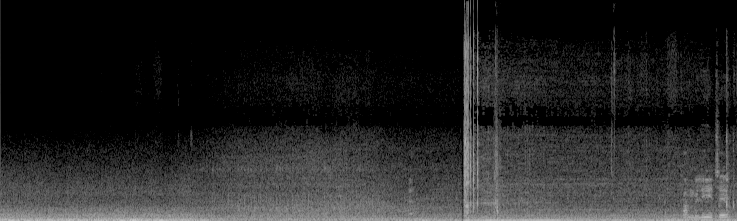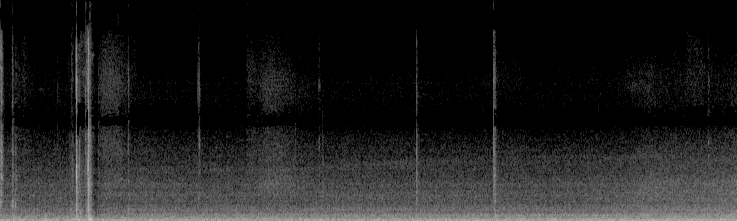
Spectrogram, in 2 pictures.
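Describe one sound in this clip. A car drives along a road with a steady low rumble of tyres and wind.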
